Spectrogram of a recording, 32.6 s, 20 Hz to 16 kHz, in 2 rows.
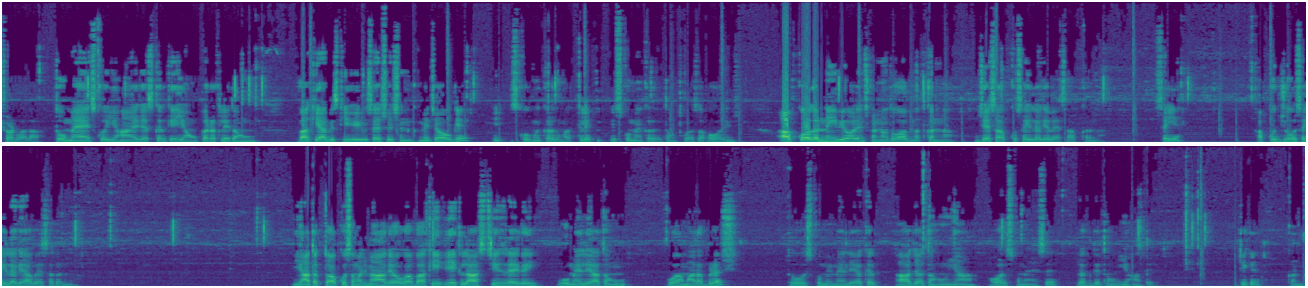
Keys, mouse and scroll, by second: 0.2-19.7 alt+drag, 0.3-2.6 typing, 8.4-9.1 typing, 24.8-28.4 drag, 28.4-31.3 alt+drag.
